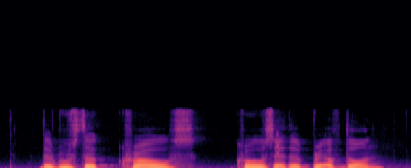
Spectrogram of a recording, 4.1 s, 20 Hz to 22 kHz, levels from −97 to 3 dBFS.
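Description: A speech recording with a corrupt frame decoded at 2.70 to 2.72 s: a brief, fairly quiet burst of misplaced energy, peaking around -35 dBFS, lasting only a few codec frames. Flipped bits in the compressed data led the decoder to apply wrong gains or misread spectral codes, so energy landed at frequencies it shouldn't. Unlike packet-loss concealment, which smears or repeats sound to fill a gap, this burst is new junk that doesn't belong to the surrounding audio.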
